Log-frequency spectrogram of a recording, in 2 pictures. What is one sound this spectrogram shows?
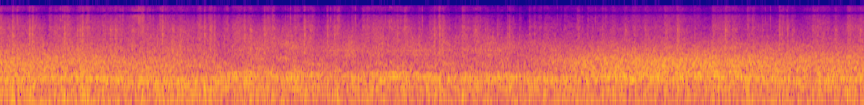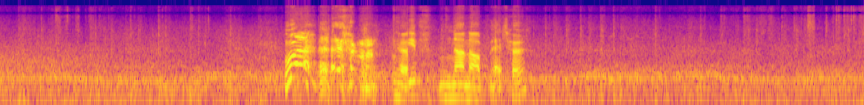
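A soft, steady outdoor ambience of rustling wind hums throughout.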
